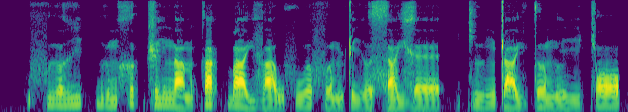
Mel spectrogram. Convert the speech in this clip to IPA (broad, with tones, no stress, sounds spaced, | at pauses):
f ɨ˧ ə̯ ɣ i˦˥ k̚ ɓ ɨ˧˥ m x ə˦˥ k̚ ʂ i˧ n a˨˩ m k a˦˥ k̚ ɓ a˧ j v a˨˩˨ w f u˧ ə̯ f ə˨˩˦ m ʈ i˨˩˦ ə̯ s a˧˥ j ɣ ɛ˧ | c ɨ˨˩˦ ŋ ʈ a˨˩ j t̪ ə˨˩ m l i˨˩˦ c ɔ˧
